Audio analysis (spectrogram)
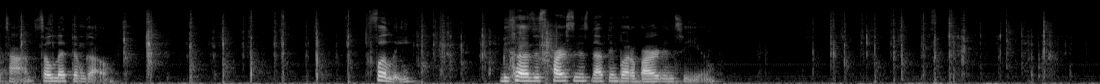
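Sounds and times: cards being shuffled: 0.0s - 5.8s, 7.5s - 11.0s.

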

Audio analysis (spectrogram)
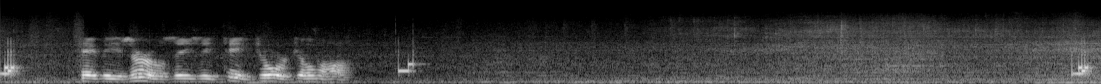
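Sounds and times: radio hiss with low hum: 0.8s - 3.6s.

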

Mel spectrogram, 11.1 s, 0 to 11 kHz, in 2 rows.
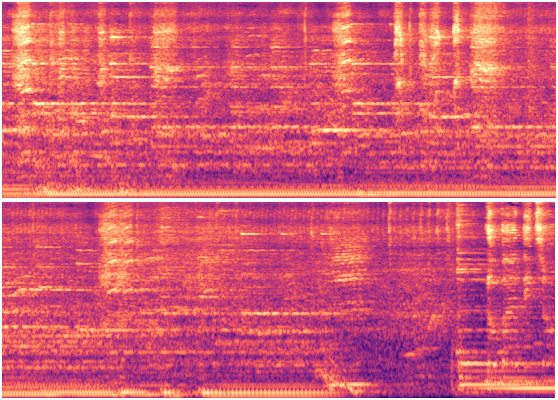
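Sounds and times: deep bass notes: 0.0s - 8.9s.

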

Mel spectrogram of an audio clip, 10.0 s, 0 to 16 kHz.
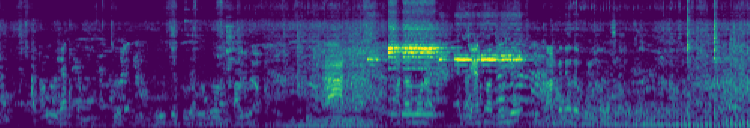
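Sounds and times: people talking: 0.0s - 9.1s
vehicle engine running: 7.3s - 10.0s.

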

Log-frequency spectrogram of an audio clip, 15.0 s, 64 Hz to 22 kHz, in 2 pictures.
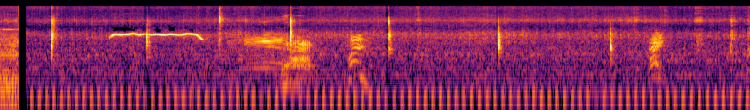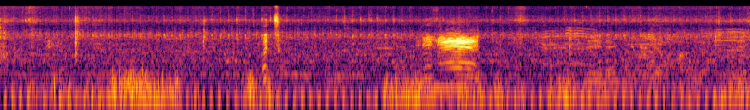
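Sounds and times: motorcycle engine idling: 0.0s - 15.0s
sheep bleating: 2.2s - 3.2s, 10.7s - 15.0s.

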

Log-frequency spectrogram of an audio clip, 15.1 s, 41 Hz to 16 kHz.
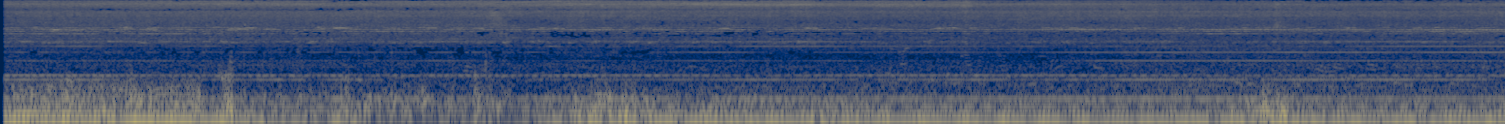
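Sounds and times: low rumble: 0.0s - 15.0s
mechanical hum: 0.0s - 15.0s.

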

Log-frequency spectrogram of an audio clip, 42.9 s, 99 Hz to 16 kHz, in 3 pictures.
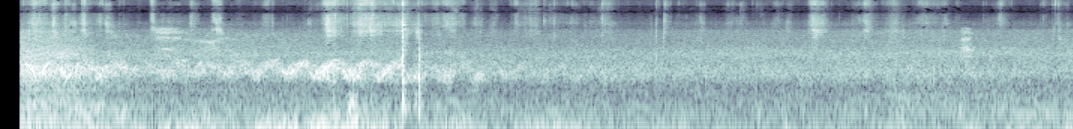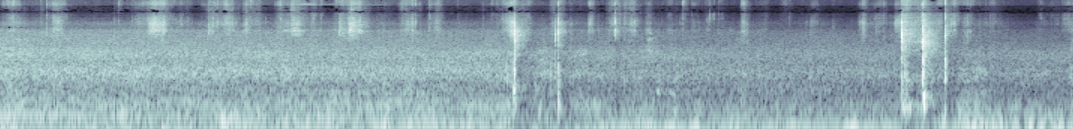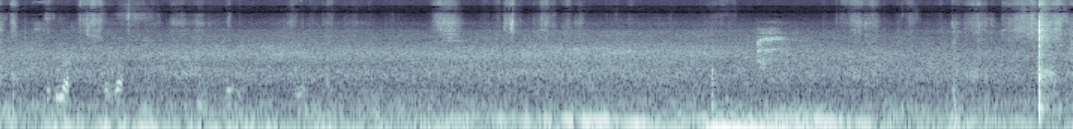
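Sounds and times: wavering siren: 0.3s - 9.7s.

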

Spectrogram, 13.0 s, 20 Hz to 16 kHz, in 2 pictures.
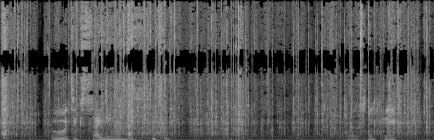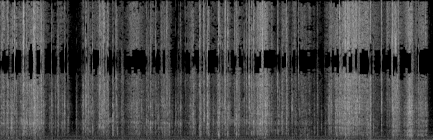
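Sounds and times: plastic mailer bag crinkling: 0.0s - 13.0s.

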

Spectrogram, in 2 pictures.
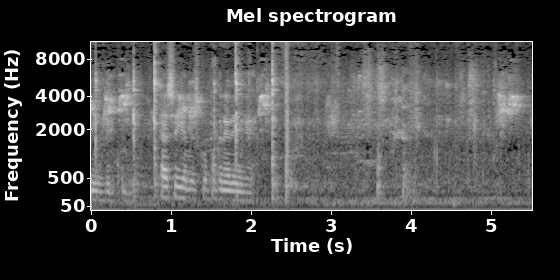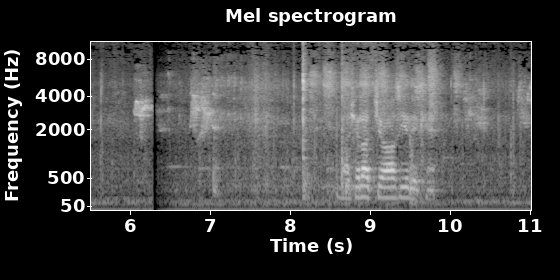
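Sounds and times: spatula clicking against pot: 0.0s - 2.5s
syrup boiling in a pot: 7.0s - 11.0s.

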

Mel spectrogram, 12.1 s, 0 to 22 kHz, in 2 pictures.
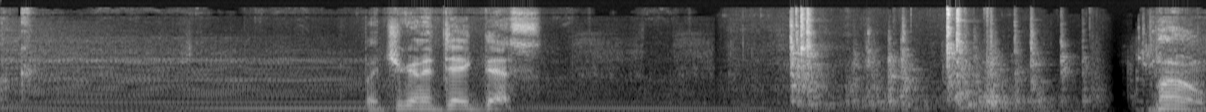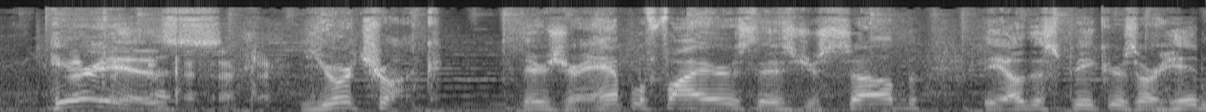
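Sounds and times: trunk latch release: 3.8s - 5.5s.

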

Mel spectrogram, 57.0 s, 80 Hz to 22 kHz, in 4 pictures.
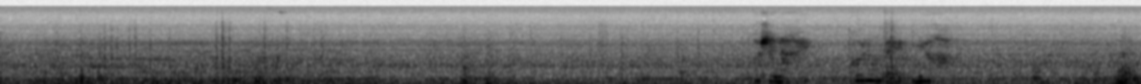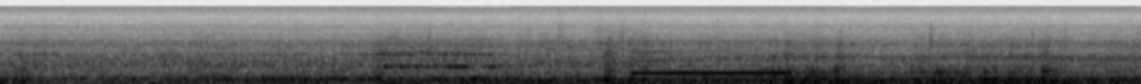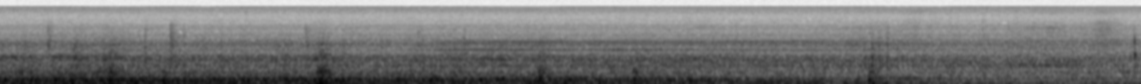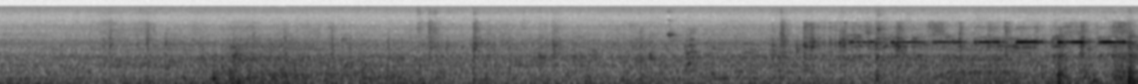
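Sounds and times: railcar wheels and motors rumbling: 0.0s - 57.0s.

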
